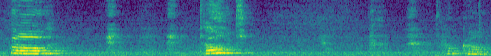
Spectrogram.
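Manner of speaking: lover's last plea as he goes; fading plea. Acted. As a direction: let the voice fade to nothing.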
